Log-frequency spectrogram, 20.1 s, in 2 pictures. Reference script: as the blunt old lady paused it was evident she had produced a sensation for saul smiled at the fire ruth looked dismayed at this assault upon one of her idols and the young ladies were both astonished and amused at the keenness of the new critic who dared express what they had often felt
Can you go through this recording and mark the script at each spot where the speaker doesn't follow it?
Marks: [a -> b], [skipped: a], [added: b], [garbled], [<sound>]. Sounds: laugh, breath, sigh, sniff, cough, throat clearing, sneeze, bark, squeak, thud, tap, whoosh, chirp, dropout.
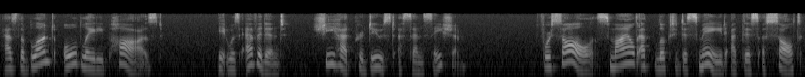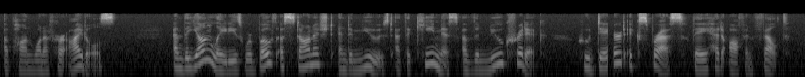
as the blunt old lady paused it was evident she had produced a sensation for saul smiled at [skipped: the fire ruth] looked dismayed at this assault upon one of her idols and the young ladies were both astonished and amused at the keenness of the new critic who dared [dropout] express [skipped: what] they had often felt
